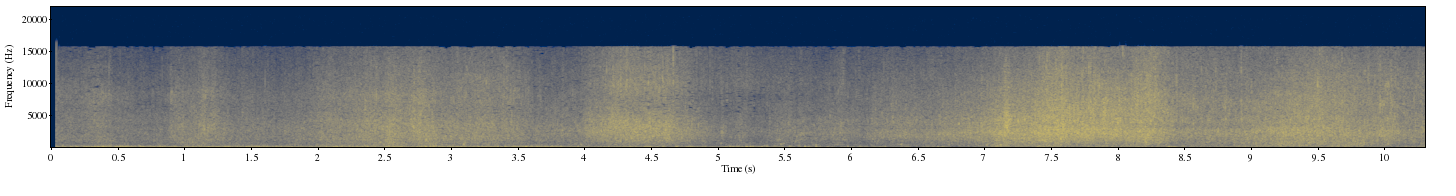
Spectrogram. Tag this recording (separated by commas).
Wind, Ocean, ocean burbling, Wind noise (microphone), surf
